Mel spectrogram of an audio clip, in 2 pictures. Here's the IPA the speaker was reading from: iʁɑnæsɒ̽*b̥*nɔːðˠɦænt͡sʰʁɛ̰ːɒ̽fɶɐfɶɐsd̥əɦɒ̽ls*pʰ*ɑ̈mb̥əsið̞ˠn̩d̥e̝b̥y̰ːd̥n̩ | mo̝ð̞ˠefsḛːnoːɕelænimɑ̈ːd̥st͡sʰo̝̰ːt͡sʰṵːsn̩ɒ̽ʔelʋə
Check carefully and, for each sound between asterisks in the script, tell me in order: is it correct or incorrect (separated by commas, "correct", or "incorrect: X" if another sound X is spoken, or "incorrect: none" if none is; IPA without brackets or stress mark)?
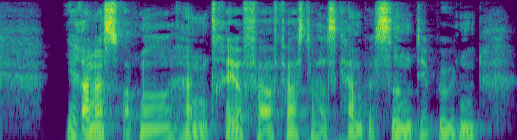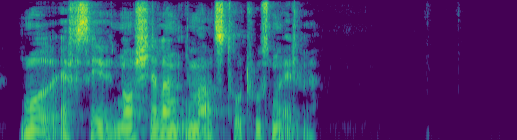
correct, incorrect: kʰ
